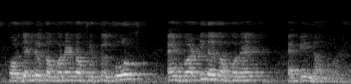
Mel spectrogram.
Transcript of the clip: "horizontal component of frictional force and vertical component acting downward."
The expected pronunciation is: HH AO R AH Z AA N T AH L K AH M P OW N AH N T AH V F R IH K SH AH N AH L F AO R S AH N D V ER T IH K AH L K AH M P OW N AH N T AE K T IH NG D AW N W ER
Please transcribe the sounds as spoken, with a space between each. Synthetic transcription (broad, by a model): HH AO R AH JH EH N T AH L K AH M P OW N AH N T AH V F IH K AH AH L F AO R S AH N D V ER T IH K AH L K AH M P OW N AH N T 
